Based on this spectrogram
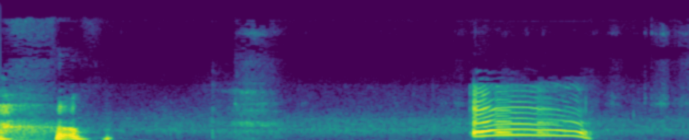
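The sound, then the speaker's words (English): A cat lets out a single drawn-out meow, rising and then falling in pitch, after a couple of brief scuffling noises and a stretch of quiet, as the cat tries to give its owner affection. “Sorry, my cat is trying to give me love, and I'm just like, she's not wanting it to happen, and she doesn't like what I'm doing, so she's trying to fight me,”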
